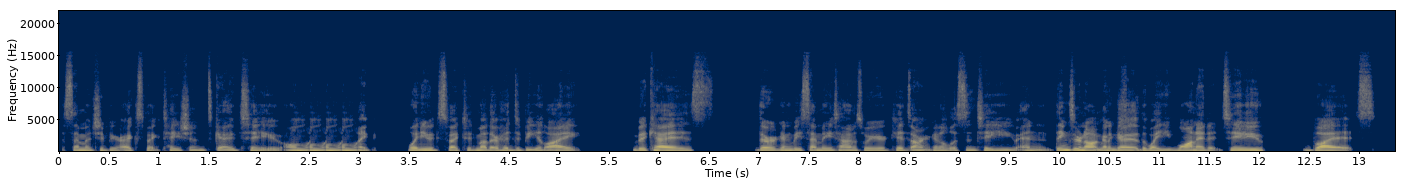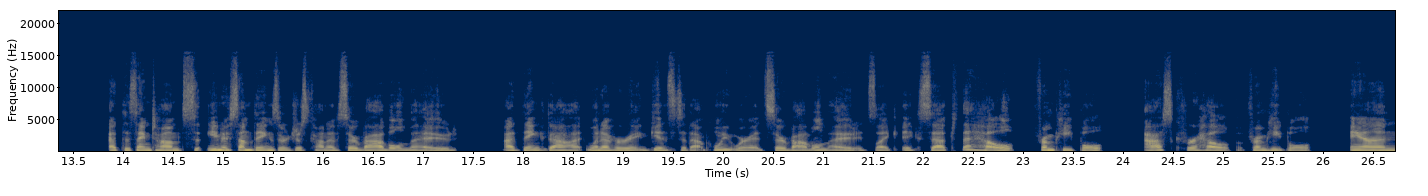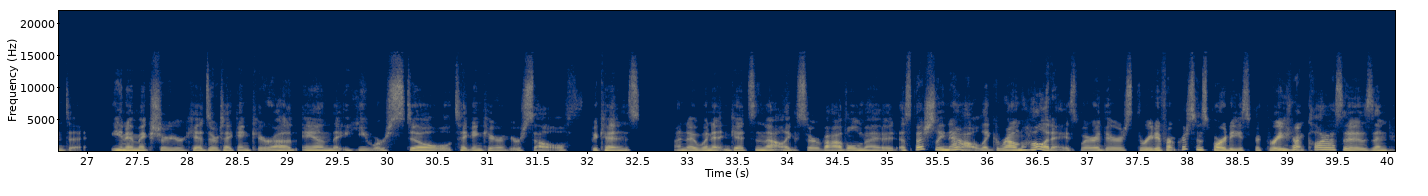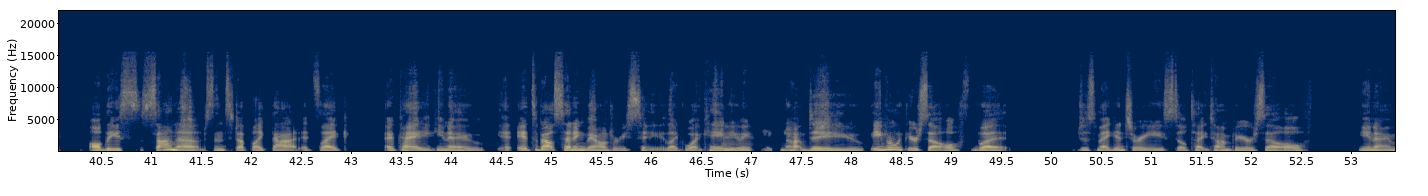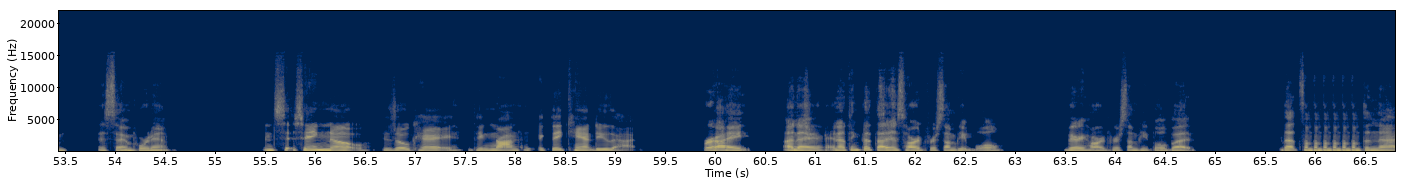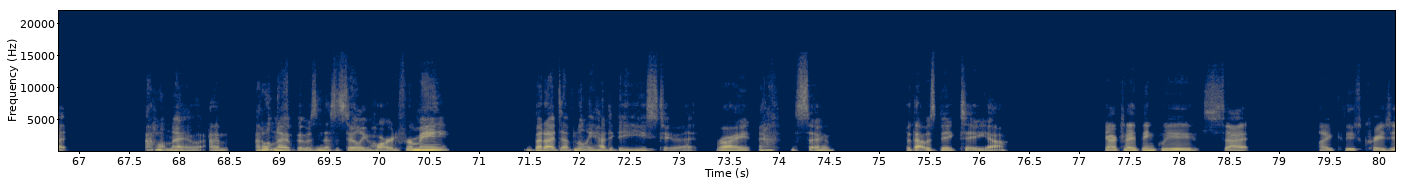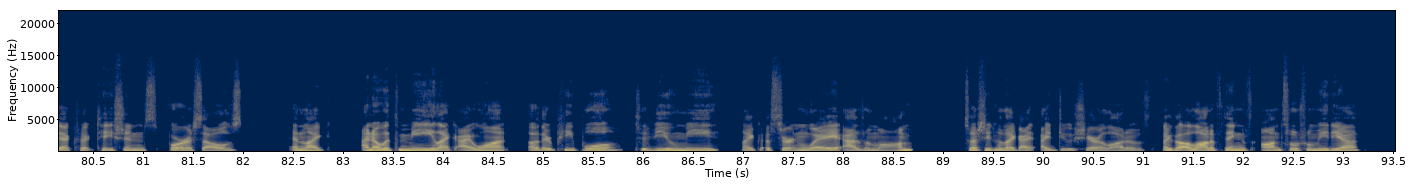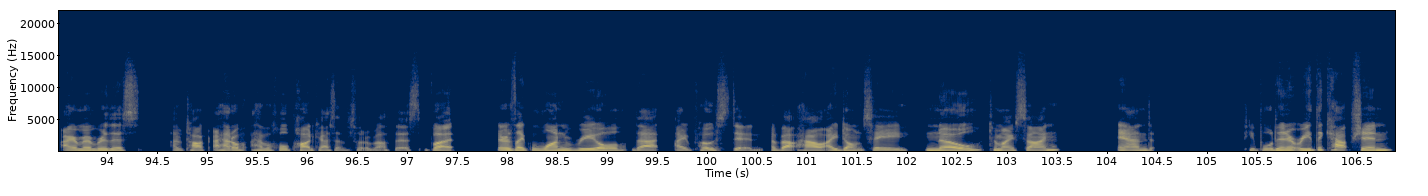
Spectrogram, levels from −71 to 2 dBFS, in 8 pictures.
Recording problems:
audio stuttering; at 2.5 s and at 1:06

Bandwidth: 15.5 kHz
